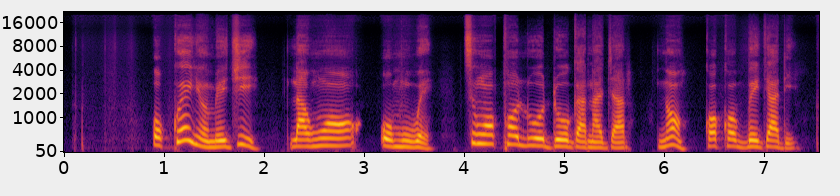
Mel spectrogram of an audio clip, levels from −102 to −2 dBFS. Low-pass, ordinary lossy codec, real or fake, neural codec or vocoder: none; none; fake; autoencoder, 48 kHz, 32 numbers a frame, DAC-VAE, trained on Japanese speech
